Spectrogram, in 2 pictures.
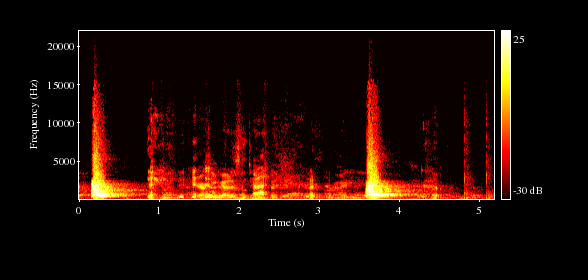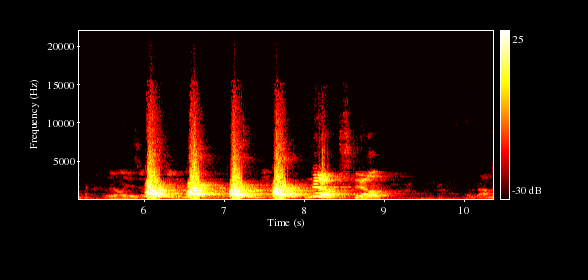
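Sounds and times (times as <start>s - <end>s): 
dog barking: 0.0s - 0.7s, 3.6s - 4.2s, 6.0s - 8.1s
speech: 0.8s - 4.5s, 5.6s - 6.8s, 8.6s - 9.1s
laughter: 0.8s - 5.4s.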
